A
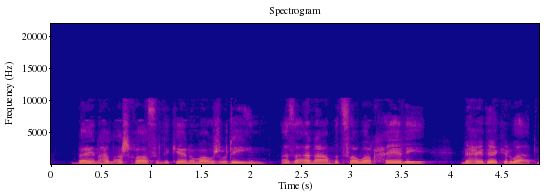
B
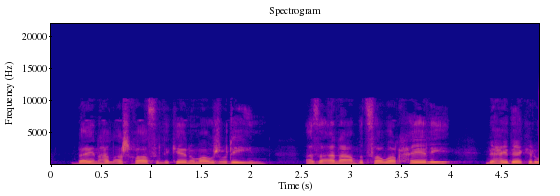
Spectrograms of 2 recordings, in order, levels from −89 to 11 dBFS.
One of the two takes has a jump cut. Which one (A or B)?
A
